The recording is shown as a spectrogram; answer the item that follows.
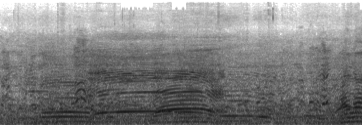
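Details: Sahiwal calves at a cattle market in Madaripur, Bangladesh: several short, arching, tonal moos follow each other, some overlapping, against steady crowd chatter and market noise.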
